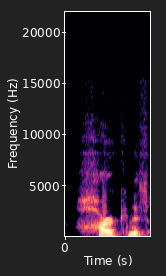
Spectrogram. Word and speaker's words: Harkness: Oh yeah, Mark Harknith knows the stuff too. So So he's gonna join the exercise. Oh, it's Mark Harkness. I've been saying it wrong all this time and not intentionally.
